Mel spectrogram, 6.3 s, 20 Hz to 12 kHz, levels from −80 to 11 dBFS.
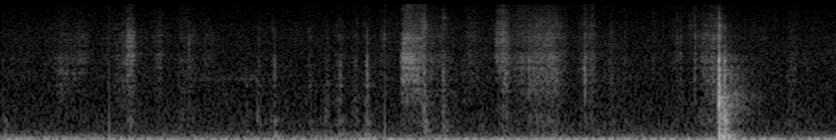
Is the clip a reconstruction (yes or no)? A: no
